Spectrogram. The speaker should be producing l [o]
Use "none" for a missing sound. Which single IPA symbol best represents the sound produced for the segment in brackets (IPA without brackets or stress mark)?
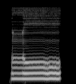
o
